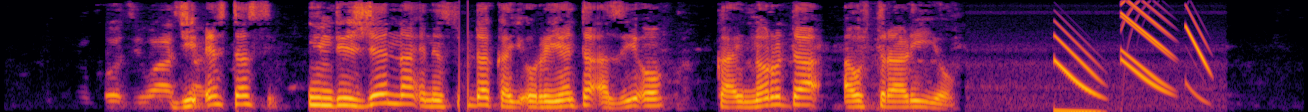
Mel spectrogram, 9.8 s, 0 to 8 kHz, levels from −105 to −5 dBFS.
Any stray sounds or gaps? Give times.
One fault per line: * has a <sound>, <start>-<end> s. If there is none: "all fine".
* has a dropout, 3.5-3.5 s
* has a chirp, 7.9-9.1 s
